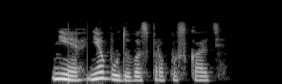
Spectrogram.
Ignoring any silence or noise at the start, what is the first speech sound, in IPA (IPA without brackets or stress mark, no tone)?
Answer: nʲ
